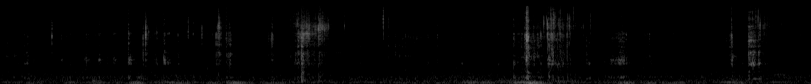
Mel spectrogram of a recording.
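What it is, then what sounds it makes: Bar soap being shaved. A solid green rectangular bar of soap with a textured surface is held in the hand and cut and shaved with a metal utility knife blade. Quiet, crisp, bright scraping and crunching strokes come in irregular bursts, with a few longer, louder shaving passes standing out among the shorter clicks and ticks.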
